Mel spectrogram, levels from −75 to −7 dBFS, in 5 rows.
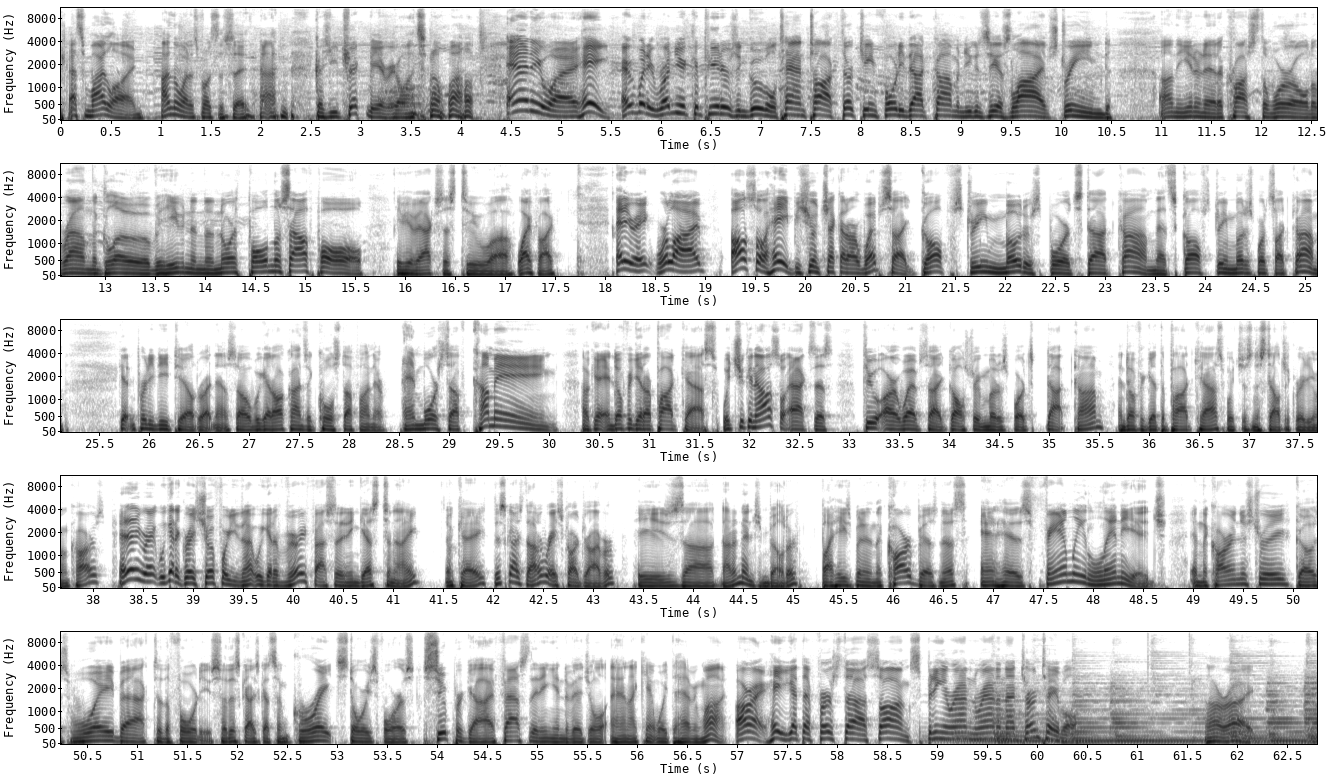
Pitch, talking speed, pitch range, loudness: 115 Hz, 205 wpm, 100-145 Hz, -21 LUFS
